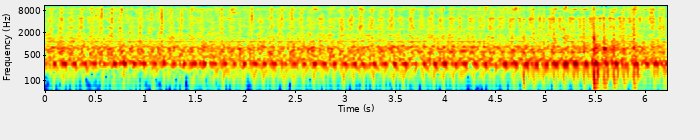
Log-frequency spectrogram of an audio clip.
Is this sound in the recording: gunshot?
no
